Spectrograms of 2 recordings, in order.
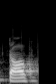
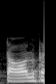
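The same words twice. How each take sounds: First: "टॉक" with vowel straight into k; silent L. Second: "टॉल्क" with an l before the k; faulty "टॉल्क", talk with a clear l; wrongly voiced L. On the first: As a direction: say "टॉक" without an l. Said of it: "एल silent है". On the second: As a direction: sound the L in "टॉल्क" as a mistake. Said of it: "टॉल्क नहीं पढ़ना". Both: Shown as a demonstration.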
